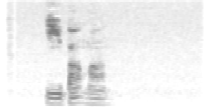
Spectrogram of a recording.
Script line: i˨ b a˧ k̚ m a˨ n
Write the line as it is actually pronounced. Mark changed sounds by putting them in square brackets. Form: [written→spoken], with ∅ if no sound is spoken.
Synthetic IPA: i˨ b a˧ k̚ m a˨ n

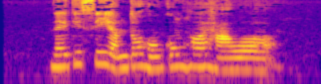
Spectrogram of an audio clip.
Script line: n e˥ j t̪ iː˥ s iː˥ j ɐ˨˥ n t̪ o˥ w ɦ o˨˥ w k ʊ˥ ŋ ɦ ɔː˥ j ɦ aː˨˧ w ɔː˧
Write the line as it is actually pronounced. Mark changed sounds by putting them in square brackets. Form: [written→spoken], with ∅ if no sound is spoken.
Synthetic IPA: n [e˥→e˨˧] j t̪ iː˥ s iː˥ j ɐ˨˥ n t̪ o˥ w ɦ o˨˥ w k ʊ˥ ŋ ɦ ɔː˥ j ɦ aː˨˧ w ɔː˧

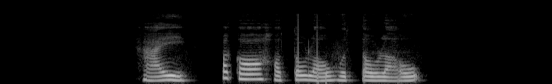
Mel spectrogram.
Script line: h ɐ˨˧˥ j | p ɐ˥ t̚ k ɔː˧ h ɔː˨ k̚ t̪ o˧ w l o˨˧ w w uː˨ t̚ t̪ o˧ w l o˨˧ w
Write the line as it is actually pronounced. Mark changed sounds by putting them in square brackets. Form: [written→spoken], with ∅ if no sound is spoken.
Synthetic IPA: h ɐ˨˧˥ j | p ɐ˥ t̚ k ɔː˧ h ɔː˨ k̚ t̪ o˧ w l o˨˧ w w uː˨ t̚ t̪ o˧ w l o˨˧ w

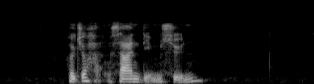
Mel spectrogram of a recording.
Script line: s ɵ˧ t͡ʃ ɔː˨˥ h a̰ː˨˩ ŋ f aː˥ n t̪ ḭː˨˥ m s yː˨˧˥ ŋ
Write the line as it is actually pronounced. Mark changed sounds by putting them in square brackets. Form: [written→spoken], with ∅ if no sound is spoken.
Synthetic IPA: [s→h] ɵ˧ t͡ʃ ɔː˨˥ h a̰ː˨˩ ŋ [f→s] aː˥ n t̪ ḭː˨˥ m s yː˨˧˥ [ŋ→n]

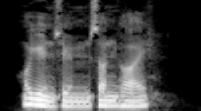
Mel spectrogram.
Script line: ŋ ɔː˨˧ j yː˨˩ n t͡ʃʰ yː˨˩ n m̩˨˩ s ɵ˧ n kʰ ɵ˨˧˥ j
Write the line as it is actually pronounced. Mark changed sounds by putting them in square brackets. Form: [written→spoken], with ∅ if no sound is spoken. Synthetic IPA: ŋ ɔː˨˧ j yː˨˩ n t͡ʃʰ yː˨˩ n m̩˨˩ s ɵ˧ n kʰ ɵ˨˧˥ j

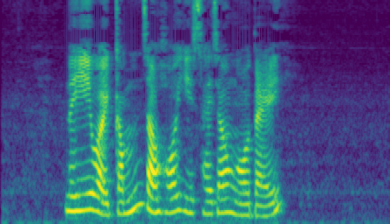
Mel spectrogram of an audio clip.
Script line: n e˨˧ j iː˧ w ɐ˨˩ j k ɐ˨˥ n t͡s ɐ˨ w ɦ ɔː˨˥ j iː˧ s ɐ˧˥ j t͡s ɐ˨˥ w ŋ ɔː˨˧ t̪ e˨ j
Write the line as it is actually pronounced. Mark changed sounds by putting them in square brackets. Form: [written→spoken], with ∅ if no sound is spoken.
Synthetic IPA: n e˨˧ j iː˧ w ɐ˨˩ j k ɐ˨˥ [n→m] t͡s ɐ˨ w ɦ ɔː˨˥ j iː˧ s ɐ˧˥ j t͡s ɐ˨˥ w ŋ ɔː˨˧ t̪ e˨ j

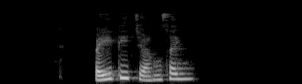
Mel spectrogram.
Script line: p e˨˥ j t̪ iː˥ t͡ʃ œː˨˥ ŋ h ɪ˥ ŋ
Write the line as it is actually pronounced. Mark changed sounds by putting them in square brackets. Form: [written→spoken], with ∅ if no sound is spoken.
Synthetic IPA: p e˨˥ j t̪ iː˥ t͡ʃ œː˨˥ ŋ [h→s] ɪ˥ ŋ

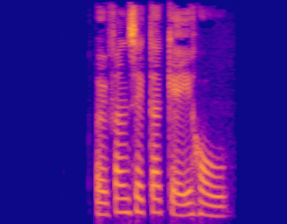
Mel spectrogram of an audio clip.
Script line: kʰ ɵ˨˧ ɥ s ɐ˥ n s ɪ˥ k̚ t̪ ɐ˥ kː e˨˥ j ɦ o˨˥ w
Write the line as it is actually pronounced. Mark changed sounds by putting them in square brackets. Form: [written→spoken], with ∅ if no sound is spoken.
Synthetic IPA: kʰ ɵ˨˧ ɥ [s→f] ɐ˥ n s ɪ˥ k̚ t̪ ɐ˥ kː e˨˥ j ɦ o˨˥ w

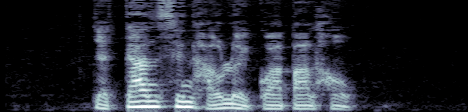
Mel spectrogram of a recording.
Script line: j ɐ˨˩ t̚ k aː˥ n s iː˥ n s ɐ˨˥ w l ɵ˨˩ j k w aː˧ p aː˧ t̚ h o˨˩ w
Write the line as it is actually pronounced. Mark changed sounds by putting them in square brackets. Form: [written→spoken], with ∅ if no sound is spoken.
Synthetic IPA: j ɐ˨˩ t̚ k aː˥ n s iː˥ n [s→h] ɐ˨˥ w l ɵ˨˩ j k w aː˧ p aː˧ t̚ h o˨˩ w

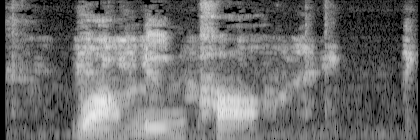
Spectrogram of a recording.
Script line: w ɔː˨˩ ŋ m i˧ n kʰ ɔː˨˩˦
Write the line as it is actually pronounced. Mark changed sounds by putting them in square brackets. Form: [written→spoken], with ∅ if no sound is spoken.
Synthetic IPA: w ɔː˨˩ ŋ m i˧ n [kʰ→pʰ] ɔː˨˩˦

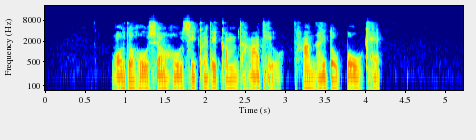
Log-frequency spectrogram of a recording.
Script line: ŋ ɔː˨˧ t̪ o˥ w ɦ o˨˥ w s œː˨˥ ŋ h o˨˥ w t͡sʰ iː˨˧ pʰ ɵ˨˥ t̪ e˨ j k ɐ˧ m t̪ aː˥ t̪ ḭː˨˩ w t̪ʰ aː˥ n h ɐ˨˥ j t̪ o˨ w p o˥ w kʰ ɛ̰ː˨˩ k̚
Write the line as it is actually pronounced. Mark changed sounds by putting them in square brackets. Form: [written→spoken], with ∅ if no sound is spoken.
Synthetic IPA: ŋ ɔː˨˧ t̪ o˥ w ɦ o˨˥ w s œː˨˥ ŋ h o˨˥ w t͡sʰ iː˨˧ [pʰ→kʰ] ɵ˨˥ t̪ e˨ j k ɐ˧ m [t̪→t̪ʰ] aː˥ [t̪→t̪ʰ] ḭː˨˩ w t̪ʰ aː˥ n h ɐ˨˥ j t̪ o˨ w p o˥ w kʰ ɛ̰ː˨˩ k̚

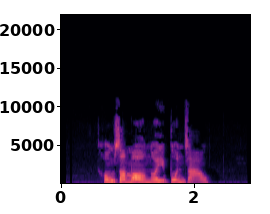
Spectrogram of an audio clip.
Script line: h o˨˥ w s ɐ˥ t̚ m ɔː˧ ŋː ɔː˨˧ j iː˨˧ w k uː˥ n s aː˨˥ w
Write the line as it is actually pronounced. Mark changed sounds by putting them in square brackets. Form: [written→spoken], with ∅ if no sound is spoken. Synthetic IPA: h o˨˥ w s ɐ˥ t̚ m ɔː˧ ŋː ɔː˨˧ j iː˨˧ w [k→p] uː˥ n [s→t͡s] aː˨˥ w

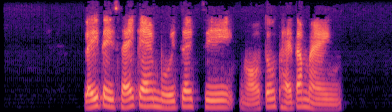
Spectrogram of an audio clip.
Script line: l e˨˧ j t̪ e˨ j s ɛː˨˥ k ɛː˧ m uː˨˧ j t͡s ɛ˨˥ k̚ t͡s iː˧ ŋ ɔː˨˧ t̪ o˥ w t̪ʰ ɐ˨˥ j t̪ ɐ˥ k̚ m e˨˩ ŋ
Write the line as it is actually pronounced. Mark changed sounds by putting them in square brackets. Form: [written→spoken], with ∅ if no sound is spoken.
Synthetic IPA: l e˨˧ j t̪ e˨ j s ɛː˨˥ k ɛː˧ m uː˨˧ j t͡s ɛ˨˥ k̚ t͡s iː˧ ŋ ɔː˨˧ t̪ o˥ w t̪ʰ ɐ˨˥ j t̪ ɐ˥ k̚ m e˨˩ ŋ

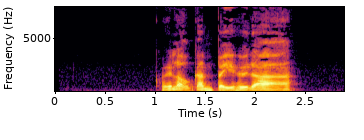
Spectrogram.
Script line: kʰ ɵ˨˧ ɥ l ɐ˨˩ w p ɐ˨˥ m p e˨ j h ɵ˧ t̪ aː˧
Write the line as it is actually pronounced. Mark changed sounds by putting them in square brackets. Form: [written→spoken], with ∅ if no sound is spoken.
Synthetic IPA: kʰ ɵ˨˧ ɥ l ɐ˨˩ w [p→k] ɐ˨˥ [m→n] p e˨ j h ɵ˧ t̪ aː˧

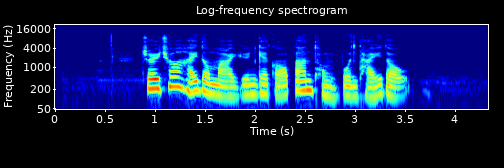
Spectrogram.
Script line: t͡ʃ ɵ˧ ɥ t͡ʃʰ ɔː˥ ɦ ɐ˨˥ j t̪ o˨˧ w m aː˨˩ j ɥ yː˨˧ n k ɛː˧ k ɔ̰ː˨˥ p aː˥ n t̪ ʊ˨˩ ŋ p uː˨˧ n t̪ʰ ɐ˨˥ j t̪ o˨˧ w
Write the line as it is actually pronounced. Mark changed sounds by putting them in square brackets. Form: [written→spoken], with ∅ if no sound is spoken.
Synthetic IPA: t͡ʃ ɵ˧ ɥ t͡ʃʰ ɔː˥ ɦ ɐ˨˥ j t̪ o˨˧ w m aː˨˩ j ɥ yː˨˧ n k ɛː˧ k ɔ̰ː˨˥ p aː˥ n [t̪→t̪ʰ] ʊ˨˩ ŋ p uː˨˧ n t̪ʰ ɐ˨˥ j t̪ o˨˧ w

